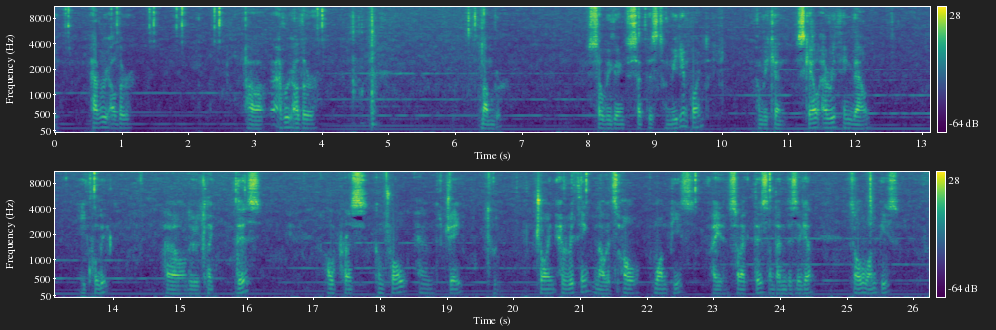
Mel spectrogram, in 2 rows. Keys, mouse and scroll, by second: 0.2 shift+right drag, 0.9 shift+right click, 1.5 shift+right drag, 1.9 shift+right drag, 2.5 shift+Right, 2.8 s, 6.3-9.4 drag, 10.0 s, 14.2 s, 19.0 ctrl+j, 21.1-22.1 right drag, 22.1 middle drag, 22.7 right drag, 23.8 right click, 25.4 KP_1.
